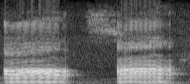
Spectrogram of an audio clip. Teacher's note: ভালো করে লক্ষ্য কর, আ আ। জিভ একদম ভাই নিচে থাকছে, আ আ। ও নড়ছেও না, চড়ছেও না, এই জন্য একে নিম্ন স্বরধ্বনি বলবো, আ আ। এরপরে ওর থেকে একটু উপরে থাকবে, সেটা হচ্ছে নিম্ন মধ্য, একটু উপরে থাকবে।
